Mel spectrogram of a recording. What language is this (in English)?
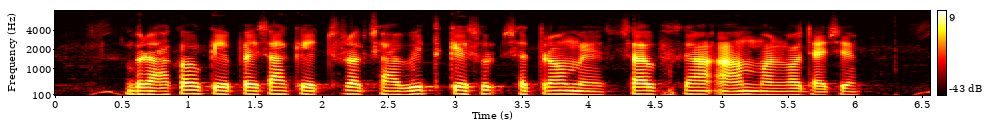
Maithili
